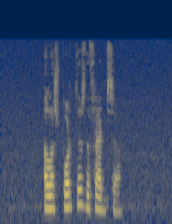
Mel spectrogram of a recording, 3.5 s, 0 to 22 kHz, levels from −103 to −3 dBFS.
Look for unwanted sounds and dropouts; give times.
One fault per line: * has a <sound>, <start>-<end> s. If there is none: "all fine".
all fine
